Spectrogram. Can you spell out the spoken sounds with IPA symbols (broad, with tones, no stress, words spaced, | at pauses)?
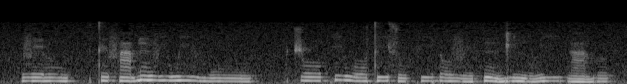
ve˨lu˨ | tɪ˨fã˨ɓũ˦ vi˦wi˦βi˨wuː˨ | t͡ʃoː˨ki˦wo˨ ti˦su˨ki˦ɗo˦ vɪ˨fũ˦˨ɡi˦ɲu˨ liː˦ ɡã˨bʊ˦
